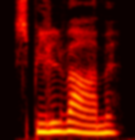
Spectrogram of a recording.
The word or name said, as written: spildvarme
